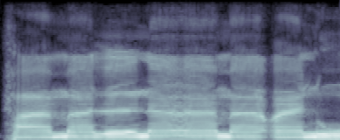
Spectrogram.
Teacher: Mad tabi'i bertemu huruf hidup kemudian dihentikan disebut bacaan mad arid disukun. Cara bacanya nu panjangkan 6 harokat, huruf terakhir sukunkan.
